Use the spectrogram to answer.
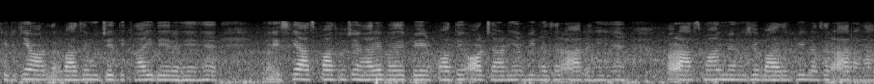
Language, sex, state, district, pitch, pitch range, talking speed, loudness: Hindi, female, Chandigarh, Chandigarh, 215 Hz, 205-220 Hz, 215 wpm, -19 LUFS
